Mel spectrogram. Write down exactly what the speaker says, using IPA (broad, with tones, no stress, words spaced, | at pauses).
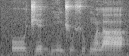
oː˨d͡ʒeː˧ɡ͡bĩ˨ d͡ʒu˨˦ʃu˦ɡʷã˦laː˧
